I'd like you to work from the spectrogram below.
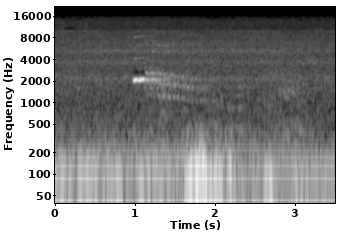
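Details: A wild Ruddy kingfisher on the Amami islands gives one downward-sliding call with a rolling, fading tail, then a soft low thump. Background rumble continues throughout.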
